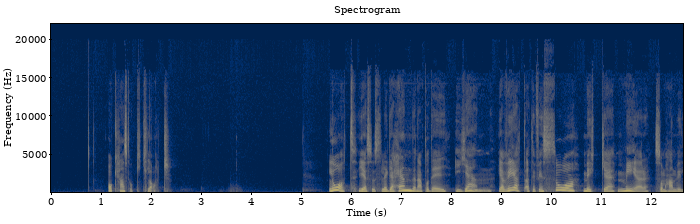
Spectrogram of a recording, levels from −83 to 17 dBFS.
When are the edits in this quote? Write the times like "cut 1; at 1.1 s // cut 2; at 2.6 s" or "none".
cut 1; at 1.5 s // cut 2; at 8.9 s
